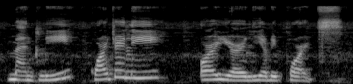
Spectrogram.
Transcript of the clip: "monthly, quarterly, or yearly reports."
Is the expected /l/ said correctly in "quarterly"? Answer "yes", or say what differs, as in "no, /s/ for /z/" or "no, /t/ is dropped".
yes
